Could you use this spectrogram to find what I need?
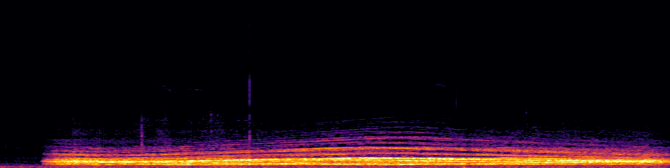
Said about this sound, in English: Air raid sirens rang out in Tel Aviv as Israel intercepted the long-range projectile.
